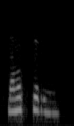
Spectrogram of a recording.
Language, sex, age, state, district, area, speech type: Kannada, female, 18-30, Karnataka, Dharwad, rural, conversation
